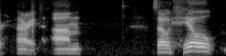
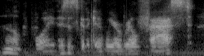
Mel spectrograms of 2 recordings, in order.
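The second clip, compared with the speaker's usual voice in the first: much softer and lower, to himself; inner thought; 8 semitones lower, 7 dB quieter than usual. Acted. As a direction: mutter it under your breath. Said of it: "he'll think to himself".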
